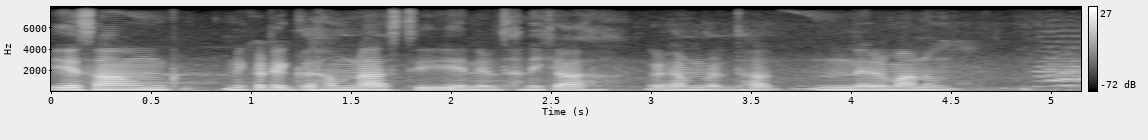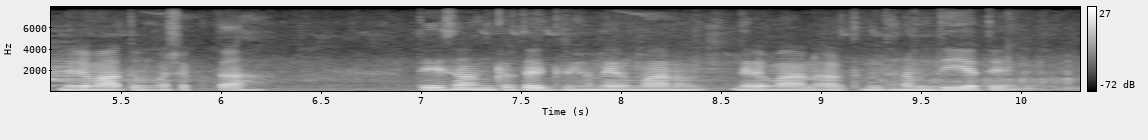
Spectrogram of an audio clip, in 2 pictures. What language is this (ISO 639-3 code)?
san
